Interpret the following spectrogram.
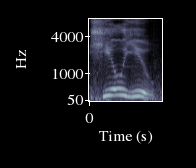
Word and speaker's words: Jilu: the name yeah and that it was about healing you it was yeah it's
